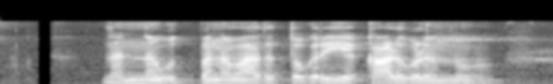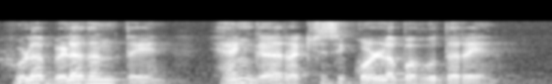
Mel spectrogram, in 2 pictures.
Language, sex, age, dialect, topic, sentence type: Kannada, male, 25-30, Dharwad Kannada, agriculture, question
